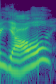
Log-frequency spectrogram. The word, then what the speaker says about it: Yao: It's pronounced Yao.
